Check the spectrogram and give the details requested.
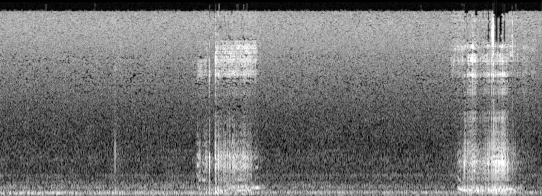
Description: This Shih Tzu sleeps and snores as soon as he lies down.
